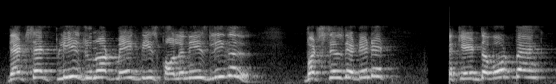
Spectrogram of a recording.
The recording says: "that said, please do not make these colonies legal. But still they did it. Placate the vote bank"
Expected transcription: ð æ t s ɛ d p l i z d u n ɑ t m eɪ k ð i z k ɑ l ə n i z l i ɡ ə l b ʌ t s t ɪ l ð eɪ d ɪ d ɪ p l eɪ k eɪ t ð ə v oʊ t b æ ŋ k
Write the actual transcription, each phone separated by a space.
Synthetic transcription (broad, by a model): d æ t s ɛ d p l i z d u n ɑ t m eɪ k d i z k ɑ l ə n i z l i ɡ ə l b ʌ t s t ɪ l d eɪ d ɪ d ɪ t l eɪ k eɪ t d ə v oʊ t b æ ŋ k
